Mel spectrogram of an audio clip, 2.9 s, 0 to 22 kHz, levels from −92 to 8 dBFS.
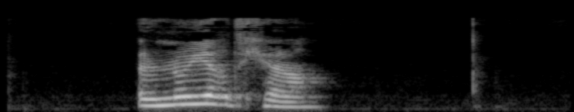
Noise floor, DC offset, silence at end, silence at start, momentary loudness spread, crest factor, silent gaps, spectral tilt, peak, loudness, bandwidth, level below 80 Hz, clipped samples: -71 dBFS; under 0.1%; 1.25 s; 0.7 s; 11 LU; 20 dB; none; -5 dB/octave; -2 dBFS; -19 LUFS; 11.5 kHz; -72 dBFS; under 0.1%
